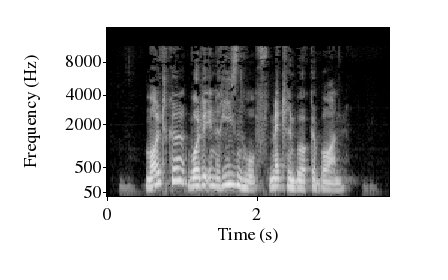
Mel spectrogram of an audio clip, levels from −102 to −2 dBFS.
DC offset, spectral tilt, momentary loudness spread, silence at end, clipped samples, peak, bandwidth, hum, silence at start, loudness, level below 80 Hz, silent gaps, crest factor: under 0.1%; -7 dB/octave; 6 LU; 0.6 s; under 0.1%; -4 dBFS; 11.5 kHz; none; 0.5 s; -21 LUFS; -60 dBFS; none; 18 dB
